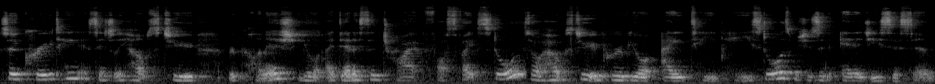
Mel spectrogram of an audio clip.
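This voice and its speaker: A woman speaks with hardly any pauses. Her voice carries audible room echo over noticeable background noise. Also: moderate pace. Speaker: lifestyle and fitness vlogger. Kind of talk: casual vlog talk to camera. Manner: soft-spoken.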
